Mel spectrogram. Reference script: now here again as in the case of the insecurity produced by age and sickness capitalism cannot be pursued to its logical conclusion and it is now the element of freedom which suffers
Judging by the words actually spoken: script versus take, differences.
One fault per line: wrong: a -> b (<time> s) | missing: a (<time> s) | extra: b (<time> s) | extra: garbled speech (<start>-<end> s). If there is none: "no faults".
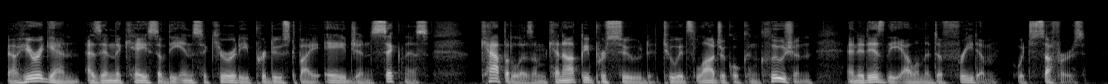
missing: now (8.9 s)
